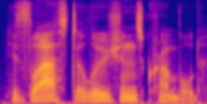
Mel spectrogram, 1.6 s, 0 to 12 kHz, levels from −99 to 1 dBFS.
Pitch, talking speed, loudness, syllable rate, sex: 115 Hz, 155 wpm, -20 LUFS, 4.9 syllables/s, male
